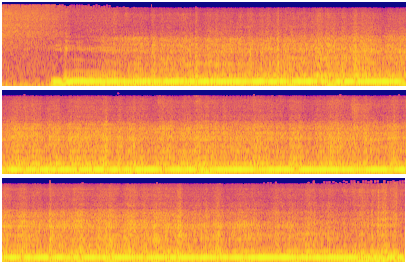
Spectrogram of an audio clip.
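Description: A steady, low-pitched human hum held for about eleven seconds after a brief rise at the start, rich in harmonics and unbroken, with no talking. It is a sustained humming breath exercise imitating a bee, made further back in the palate and throat rather than at the lips.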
